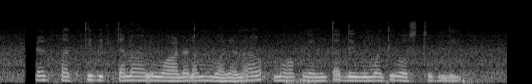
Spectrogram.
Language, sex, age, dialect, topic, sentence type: Telugu, female, 25-30, Telangana, agriculture, question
